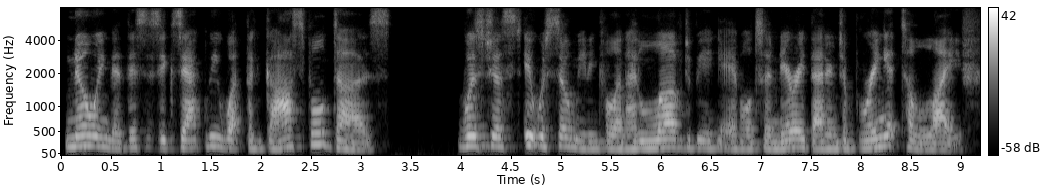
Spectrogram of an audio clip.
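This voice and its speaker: Effusive woman guest, slightly low voice. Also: normal speed. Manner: effusive, emphatic, repeats phrases for emphasis. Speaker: audiobook narrator, interview guest. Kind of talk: earnest conversational interview.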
